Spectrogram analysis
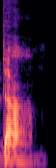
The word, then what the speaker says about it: Dham: That's spelled D-H-A-M-A. You don't pronounce the last A. So you've got Dham.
